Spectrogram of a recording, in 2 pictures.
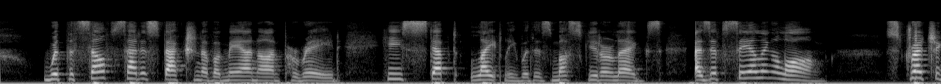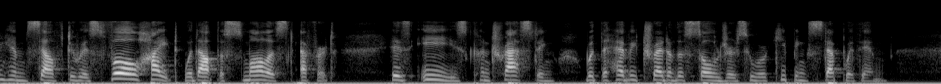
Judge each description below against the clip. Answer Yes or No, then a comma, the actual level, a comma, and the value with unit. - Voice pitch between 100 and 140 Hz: No, high, 195 Hz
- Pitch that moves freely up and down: No, average, 4.3 semitones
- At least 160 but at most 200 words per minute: No, average, 145 wpm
